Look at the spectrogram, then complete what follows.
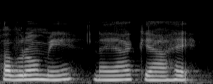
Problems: background sounds at intervals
